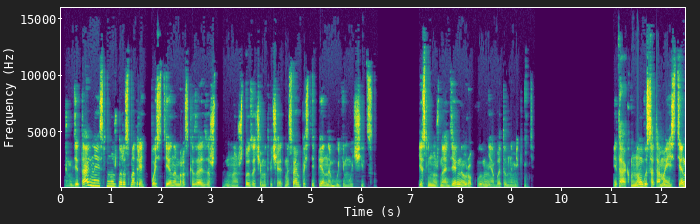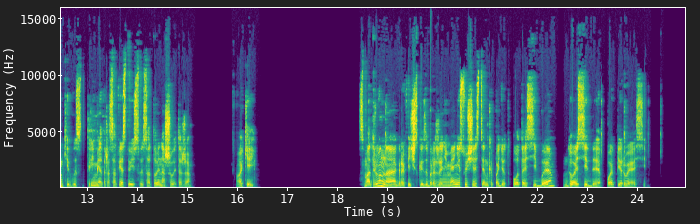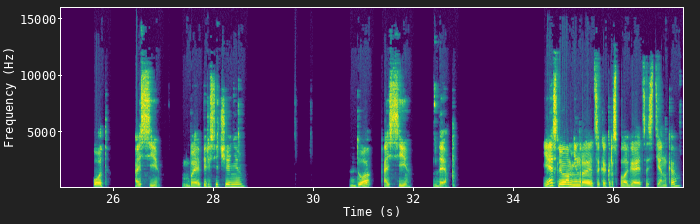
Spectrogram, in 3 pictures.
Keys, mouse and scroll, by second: 2.2-2.6 scroll up 1, 9.5 scroll down 2, 15.7 click, 17.8 scroll up 2, 18.2-18.6 scroll down 2, 18.6 middle click, 19.8 middle click, 19.8-20.1 scroll down 1, 23.2 middle click, 24.1 middle click, 24.7-25.0 scroll up 1, 25.0-27.0 scroll down 1, 27.0 click, 28.0 middle click, 29.6 middle click, 32.3 click, 37.3 click.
